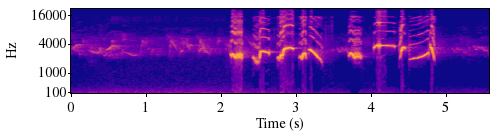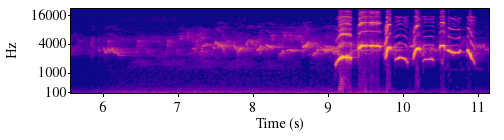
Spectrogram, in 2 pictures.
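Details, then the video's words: Oriental magpie-robin (kacer) lure song for adult and spotted young birds: quiet chattering warble breaking into loud, rich whistled phrases of rising and falling slurred notes, repeated after a pause. "TERBUKTI AMPUH PEMULIH KACER MACET BUNYI JAMIN NYAUT DENGAR KICAUAN INI"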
